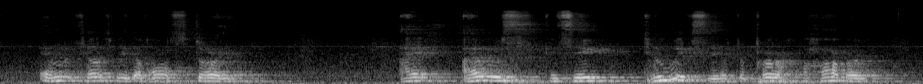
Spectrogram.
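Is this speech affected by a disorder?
Yes: cerebral palsy; birth injury affecting motor skills, speech, walking and swallowing, diagnosed later in life, doctor advised never driving; shuffles feet when walking on stage; choking episodes, choked on meat over 20 times, saved by Heimlich.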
